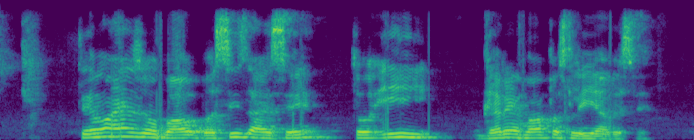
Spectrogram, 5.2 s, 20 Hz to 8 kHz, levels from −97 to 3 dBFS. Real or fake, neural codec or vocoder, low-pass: fake; vocoder, 44.1 kHz, 128 mel bands, Pupu-Vocoder; 7.2 kHz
